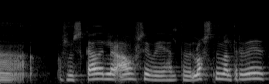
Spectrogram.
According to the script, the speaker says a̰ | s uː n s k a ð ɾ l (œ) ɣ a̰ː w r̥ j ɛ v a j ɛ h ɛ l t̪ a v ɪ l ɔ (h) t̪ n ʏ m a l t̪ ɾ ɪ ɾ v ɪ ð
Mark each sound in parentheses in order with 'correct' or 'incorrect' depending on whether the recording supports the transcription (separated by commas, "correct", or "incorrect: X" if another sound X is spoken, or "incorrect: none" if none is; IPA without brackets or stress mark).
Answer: incorrect: ɛ, incorrect: s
